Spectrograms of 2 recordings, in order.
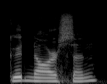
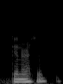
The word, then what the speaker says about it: Gunnarsson: was followed by Cardiff's 2 goals by Aaron Goodnarsson. Right? Gunnarsson? Yeah, Gunnarsson. Goodnarsson.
